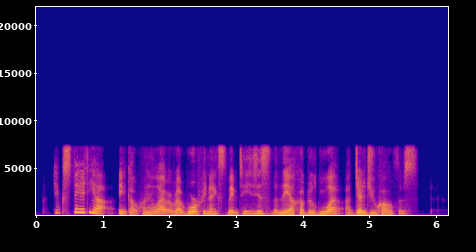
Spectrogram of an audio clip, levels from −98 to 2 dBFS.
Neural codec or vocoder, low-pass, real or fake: codec, 16 kHz in and 24 kHz out, 0.4 kbps, LongCat-Audio-Codec, four codebook decoder; 7.2 kHz; fake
